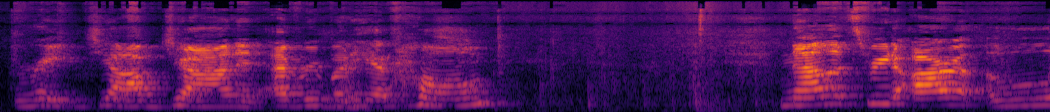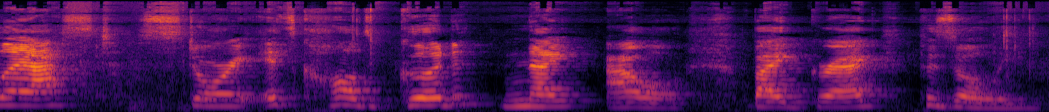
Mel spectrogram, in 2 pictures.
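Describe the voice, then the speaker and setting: High-voiced woman leading children's storytime. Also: slow. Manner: animated, encouraging, speaking to young children. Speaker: library storytime host. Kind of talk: children's sing-along and picture-book read-aloud.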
